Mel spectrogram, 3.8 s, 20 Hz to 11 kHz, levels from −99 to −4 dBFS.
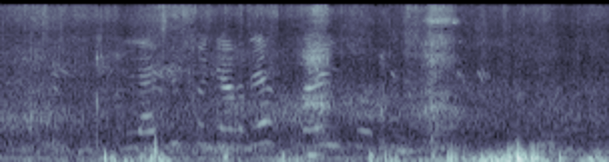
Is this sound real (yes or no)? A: yes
